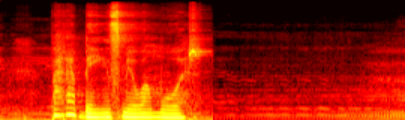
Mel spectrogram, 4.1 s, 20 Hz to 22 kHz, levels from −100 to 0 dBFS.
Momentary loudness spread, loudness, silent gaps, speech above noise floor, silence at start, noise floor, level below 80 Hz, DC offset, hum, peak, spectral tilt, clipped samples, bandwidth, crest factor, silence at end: 8 LU; -19 LUFS; none; 38 dB; 0 s; -55 dBFS; -44 dBFS; under 0.1%; none; -4 dBFS; -5.5 dB/octave; under 0.1%; 19 kHz; 18 dB; 0 s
